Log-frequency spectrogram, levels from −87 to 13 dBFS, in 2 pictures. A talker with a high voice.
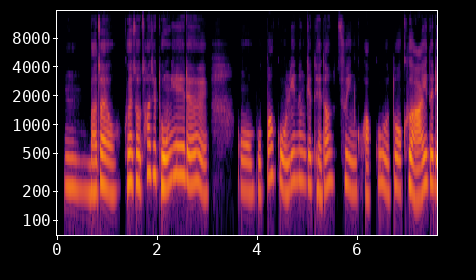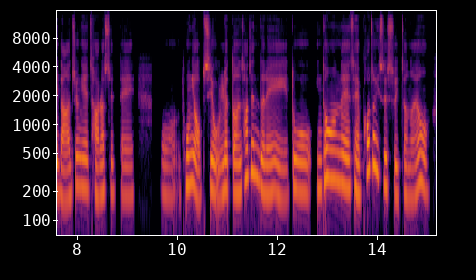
Yes: high, 215 Hz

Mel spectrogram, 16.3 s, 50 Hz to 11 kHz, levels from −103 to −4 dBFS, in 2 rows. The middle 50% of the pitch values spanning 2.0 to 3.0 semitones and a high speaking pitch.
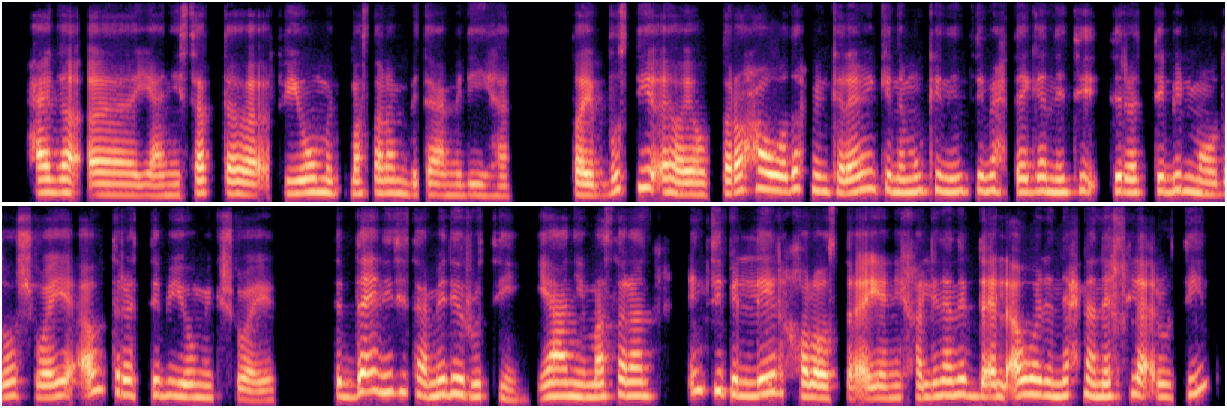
No: average, 3.4 semitones; high, 220 Hz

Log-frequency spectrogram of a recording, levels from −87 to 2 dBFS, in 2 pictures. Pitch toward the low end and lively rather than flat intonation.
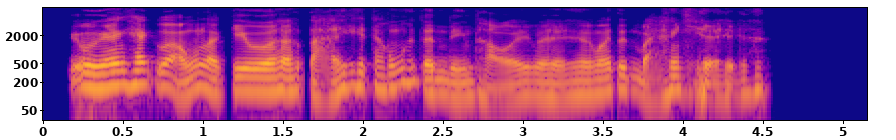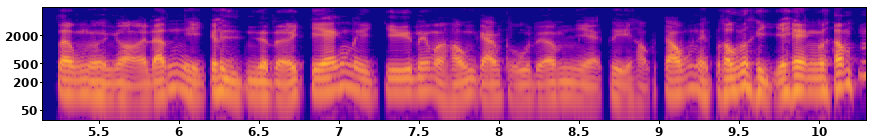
Yes: low, 120 Hz; wide, 5.8 semitones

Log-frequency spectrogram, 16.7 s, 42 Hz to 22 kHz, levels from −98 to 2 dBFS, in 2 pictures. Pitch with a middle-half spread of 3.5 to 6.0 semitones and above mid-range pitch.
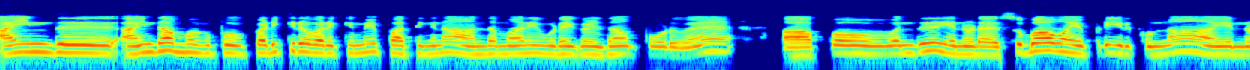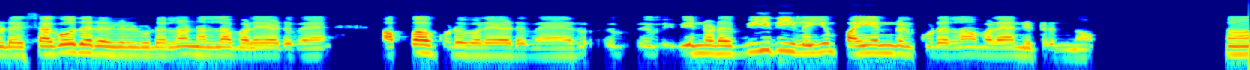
No: average, 4.4 semitones; medium, 180 Hz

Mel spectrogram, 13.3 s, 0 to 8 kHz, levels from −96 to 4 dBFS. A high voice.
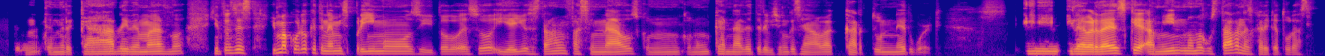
No: low, 125 Hz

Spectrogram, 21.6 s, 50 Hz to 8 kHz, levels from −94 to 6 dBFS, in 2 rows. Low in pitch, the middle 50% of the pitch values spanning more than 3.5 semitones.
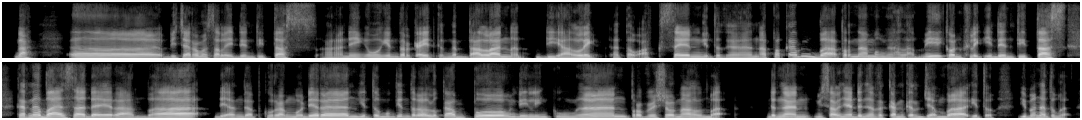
Yes: low, 130 Hz; average, 4.3 semitones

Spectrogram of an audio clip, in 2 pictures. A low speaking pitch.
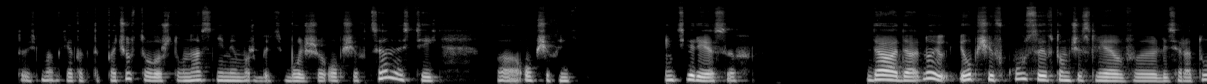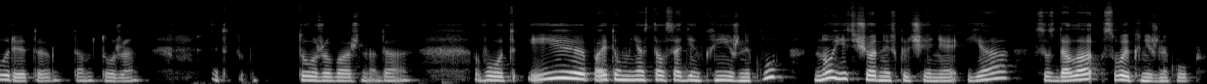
No: medium, 185 Hz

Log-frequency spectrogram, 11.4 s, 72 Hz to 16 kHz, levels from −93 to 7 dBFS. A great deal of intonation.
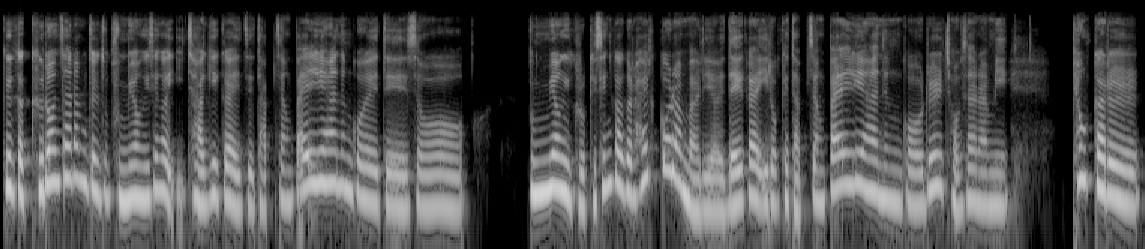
Yes: wide, 6.0 semitones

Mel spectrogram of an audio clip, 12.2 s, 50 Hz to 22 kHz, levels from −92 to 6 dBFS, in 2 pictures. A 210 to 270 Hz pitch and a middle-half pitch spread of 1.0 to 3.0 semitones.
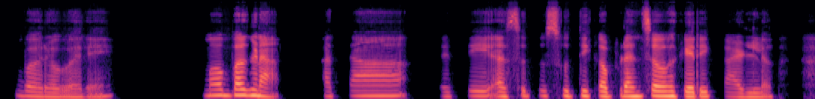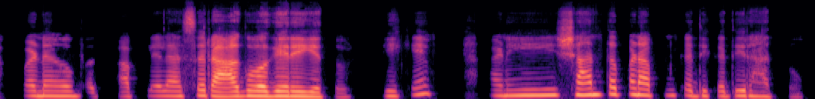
No: high, 195 Hz; narrow, 2.5 semitones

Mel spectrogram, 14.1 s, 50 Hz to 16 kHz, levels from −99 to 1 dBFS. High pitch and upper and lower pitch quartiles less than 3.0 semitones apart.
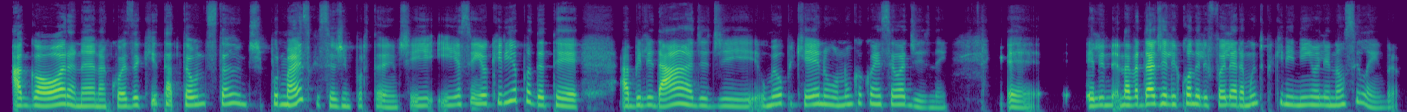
No: high, 220 Hz; average, 3.6 semitones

